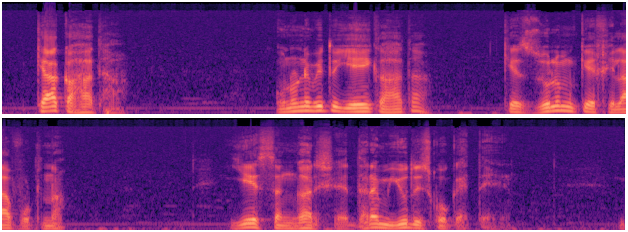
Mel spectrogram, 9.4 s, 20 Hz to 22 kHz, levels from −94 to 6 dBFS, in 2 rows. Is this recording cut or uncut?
uncut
